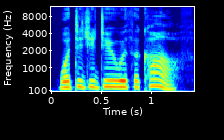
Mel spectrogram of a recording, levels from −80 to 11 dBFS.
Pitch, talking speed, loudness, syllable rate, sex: 225 Hz, 295 wpm, -17 LUFS, 5.5 syllables/s, female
